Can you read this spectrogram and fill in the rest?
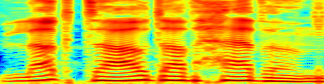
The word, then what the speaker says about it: Locked Out of Heaven: Se llama Locked Out of Heaven. Voy a pronunciar mejor el inglés. – Locked Out of Heaven.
